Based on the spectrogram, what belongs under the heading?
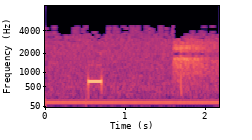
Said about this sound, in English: Wait for the beeps and go ahead with your question.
